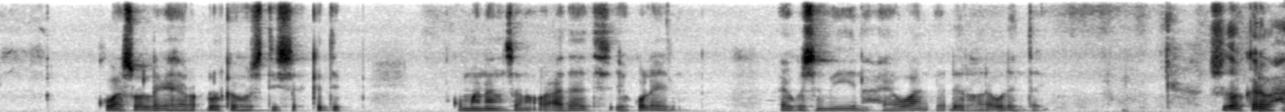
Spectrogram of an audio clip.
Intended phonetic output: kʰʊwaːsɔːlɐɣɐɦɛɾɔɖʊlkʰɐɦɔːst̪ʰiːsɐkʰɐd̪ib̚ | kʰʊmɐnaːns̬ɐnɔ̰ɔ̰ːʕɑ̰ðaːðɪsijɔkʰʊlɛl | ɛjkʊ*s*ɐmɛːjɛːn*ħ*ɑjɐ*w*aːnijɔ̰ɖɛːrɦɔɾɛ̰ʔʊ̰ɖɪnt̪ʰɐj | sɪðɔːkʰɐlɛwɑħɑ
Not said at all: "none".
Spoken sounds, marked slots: s, ħ, w

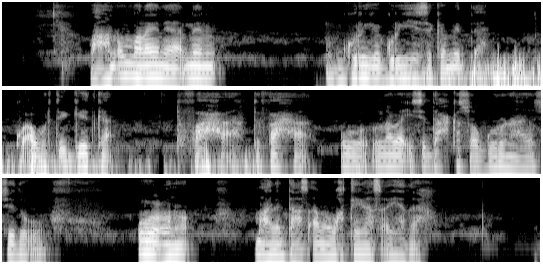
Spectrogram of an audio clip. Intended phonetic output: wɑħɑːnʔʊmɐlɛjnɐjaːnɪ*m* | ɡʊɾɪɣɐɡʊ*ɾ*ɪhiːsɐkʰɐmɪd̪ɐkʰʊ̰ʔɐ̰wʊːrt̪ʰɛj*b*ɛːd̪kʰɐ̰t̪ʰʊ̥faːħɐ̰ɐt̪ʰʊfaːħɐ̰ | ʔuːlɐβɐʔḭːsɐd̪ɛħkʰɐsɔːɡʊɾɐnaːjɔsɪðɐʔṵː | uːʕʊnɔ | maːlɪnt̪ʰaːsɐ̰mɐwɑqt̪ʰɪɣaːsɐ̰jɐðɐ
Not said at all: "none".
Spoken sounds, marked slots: n, ɾ, ɡ

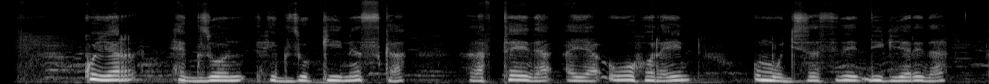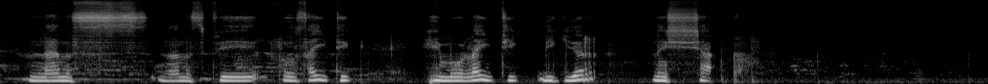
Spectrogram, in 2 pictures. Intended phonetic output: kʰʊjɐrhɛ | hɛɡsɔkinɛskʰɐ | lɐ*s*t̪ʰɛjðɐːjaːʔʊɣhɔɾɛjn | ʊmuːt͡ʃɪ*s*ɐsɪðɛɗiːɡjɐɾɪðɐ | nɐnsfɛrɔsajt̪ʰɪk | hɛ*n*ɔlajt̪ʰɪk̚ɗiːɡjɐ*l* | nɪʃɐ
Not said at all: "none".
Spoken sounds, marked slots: f, s, m, r

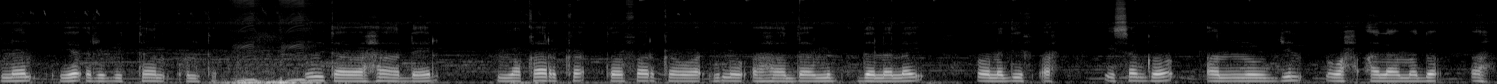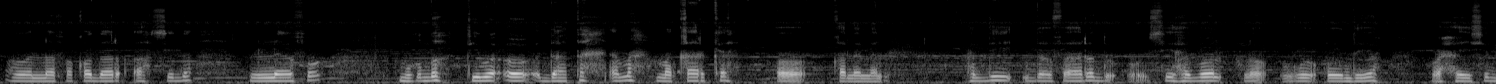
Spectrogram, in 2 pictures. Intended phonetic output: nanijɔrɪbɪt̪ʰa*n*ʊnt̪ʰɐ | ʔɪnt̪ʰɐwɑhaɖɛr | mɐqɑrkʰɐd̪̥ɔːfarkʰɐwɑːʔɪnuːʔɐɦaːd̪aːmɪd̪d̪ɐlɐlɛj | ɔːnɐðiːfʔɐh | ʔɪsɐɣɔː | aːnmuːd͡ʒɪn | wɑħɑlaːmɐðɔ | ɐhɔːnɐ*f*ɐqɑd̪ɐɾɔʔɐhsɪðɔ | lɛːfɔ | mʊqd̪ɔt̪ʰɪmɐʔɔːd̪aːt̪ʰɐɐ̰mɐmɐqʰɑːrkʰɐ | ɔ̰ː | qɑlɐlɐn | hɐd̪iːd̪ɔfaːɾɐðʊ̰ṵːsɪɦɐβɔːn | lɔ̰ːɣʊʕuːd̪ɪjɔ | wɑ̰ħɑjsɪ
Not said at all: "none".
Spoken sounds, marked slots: n, f

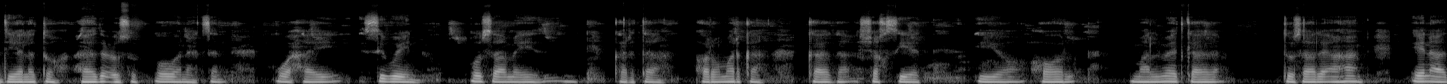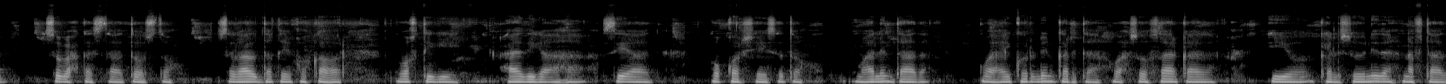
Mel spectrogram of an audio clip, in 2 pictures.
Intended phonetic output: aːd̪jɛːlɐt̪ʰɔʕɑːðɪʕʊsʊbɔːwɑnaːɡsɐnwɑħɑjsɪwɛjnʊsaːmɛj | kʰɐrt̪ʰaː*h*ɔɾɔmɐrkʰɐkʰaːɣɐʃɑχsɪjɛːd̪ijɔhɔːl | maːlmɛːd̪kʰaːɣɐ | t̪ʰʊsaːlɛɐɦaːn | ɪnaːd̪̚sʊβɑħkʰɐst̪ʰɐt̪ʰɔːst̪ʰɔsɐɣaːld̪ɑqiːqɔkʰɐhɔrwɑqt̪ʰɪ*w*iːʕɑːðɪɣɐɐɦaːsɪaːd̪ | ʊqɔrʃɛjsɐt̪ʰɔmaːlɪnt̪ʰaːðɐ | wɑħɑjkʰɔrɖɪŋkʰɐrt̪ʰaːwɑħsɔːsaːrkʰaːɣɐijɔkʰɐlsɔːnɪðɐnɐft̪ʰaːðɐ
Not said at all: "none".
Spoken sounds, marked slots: h, ɣ

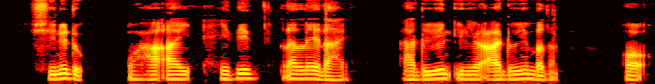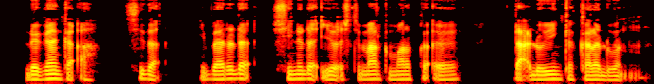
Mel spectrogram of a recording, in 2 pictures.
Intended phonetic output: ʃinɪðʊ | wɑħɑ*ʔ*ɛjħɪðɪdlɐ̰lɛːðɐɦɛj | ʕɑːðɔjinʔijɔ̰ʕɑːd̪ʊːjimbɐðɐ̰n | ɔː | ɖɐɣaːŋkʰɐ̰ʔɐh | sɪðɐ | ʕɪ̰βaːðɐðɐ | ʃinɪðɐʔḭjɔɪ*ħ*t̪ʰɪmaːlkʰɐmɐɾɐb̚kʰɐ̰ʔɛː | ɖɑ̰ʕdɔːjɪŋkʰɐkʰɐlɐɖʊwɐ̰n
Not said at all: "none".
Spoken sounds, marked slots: ʔ, s

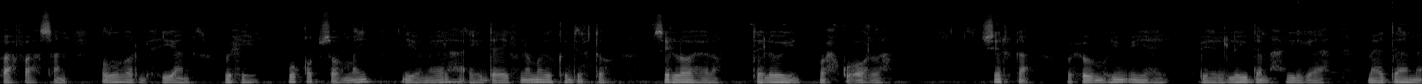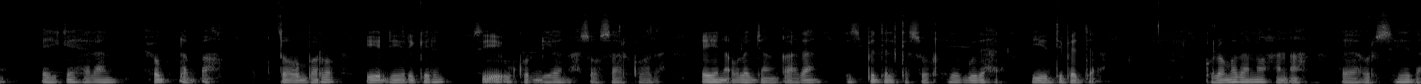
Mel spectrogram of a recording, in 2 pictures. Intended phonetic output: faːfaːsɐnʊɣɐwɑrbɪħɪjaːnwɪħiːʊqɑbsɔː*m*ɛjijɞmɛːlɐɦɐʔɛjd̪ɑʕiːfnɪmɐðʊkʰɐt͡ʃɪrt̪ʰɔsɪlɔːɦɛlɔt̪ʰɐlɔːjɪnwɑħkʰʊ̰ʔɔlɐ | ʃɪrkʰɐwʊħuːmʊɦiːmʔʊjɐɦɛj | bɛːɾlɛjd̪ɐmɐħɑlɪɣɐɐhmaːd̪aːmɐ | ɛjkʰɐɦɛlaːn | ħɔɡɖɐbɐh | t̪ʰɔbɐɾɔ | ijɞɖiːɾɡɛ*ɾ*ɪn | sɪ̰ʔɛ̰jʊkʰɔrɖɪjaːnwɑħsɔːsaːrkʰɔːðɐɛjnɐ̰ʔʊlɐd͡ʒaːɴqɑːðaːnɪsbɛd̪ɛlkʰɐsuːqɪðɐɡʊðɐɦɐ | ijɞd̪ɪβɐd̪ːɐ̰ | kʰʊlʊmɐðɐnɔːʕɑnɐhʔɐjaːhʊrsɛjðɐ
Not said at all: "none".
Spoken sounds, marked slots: m, l

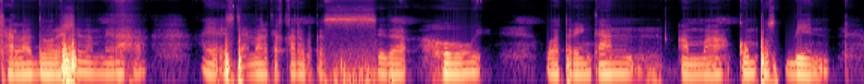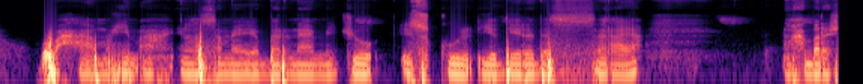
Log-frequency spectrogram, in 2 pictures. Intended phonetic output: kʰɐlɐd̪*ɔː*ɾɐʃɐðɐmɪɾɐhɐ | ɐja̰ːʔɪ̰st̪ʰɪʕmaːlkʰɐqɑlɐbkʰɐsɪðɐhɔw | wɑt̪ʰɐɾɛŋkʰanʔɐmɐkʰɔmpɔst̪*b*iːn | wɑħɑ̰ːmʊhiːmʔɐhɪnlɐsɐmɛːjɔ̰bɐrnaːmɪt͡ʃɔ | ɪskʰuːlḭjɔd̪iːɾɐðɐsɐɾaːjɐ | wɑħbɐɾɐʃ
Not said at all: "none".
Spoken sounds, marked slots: ɔː, b

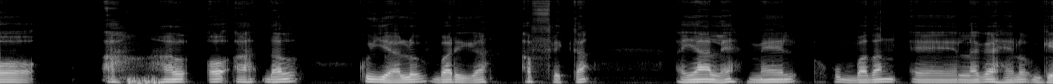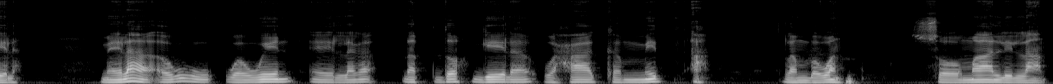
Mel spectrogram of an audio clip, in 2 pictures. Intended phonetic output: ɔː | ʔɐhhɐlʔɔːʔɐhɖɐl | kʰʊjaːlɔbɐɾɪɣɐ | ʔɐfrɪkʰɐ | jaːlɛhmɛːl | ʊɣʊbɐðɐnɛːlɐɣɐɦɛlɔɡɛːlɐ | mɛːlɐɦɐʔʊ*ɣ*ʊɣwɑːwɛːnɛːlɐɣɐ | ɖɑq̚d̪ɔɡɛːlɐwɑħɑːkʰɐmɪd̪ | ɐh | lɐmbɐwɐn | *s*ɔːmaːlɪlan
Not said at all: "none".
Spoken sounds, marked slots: ɣ, s

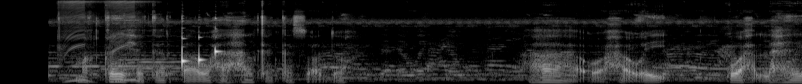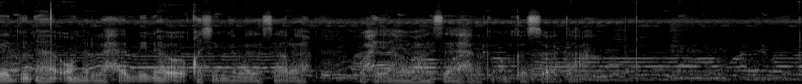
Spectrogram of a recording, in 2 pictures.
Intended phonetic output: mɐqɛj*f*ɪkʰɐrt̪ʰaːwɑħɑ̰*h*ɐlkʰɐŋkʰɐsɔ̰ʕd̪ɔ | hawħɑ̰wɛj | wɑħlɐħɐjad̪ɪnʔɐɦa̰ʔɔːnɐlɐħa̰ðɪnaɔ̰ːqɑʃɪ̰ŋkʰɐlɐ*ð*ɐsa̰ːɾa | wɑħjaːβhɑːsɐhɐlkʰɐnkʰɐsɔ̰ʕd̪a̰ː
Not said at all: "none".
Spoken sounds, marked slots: ħ, h, ɣ

